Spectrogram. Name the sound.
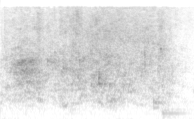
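water sloshing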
